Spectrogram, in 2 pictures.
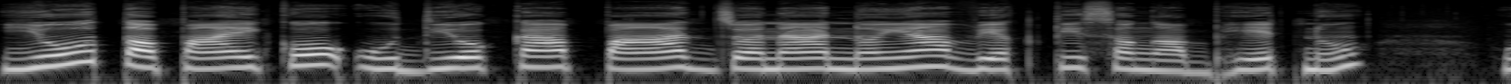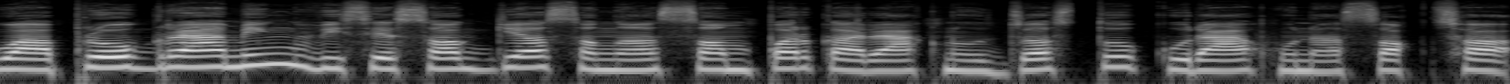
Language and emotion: Nepali, neutral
